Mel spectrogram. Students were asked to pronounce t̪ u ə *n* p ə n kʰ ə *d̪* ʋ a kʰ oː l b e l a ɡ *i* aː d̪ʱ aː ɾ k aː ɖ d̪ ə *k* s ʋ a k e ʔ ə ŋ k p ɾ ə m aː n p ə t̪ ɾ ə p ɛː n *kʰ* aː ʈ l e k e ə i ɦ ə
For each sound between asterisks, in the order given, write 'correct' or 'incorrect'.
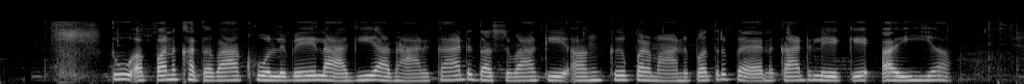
incorrect: none, incorrect: t̪, correct, incorrect: none, incorrect: k

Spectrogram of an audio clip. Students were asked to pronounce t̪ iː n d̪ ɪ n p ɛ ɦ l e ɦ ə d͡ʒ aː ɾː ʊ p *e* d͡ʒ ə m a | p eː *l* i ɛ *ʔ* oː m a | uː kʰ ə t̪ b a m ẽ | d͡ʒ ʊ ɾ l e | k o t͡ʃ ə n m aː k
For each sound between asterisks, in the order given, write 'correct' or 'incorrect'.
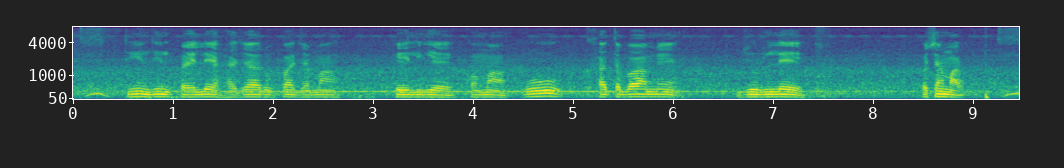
incorrect: a, correct, incorrect: k

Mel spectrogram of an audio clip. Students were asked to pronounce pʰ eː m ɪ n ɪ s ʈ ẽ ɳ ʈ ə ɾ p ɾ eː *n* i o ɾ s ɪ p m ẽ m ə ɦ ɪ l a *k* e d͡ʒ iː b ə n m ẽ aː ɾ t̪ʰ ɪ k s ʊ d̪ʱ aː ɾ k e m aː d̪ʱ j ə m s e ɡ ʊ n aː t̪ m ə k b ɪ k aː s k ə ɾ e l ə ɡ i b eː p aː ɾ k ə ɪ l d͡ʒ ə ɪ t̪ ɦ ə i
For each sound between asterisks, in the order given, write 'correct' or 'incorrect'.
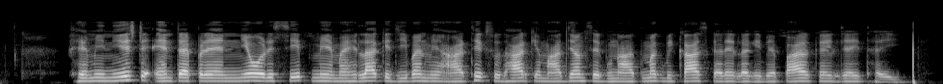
correct, correct

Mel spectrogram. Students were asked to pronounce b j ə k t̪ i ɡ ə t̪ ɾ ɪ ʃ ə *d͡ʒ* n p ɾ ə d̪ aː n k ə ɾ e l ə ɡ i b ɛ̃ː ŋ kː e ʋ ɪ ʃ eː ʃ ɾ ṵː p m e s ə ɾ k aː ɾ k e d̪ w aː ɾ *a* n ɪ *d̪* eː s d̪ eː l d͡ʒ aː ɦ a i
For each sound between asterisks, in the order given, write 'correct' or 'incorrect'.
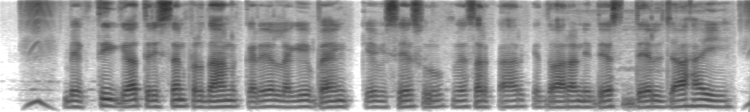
incorrect: none, correct, correct

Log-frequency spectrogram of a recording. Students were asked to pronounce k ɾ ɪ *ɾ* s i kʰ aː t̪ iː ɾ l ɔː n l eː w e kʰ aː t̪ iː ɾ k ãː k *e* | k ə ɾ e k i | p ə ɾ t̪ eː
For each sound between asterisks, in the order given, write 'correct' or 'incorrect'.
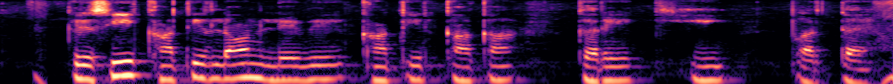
incorrect: none, incorrect: a

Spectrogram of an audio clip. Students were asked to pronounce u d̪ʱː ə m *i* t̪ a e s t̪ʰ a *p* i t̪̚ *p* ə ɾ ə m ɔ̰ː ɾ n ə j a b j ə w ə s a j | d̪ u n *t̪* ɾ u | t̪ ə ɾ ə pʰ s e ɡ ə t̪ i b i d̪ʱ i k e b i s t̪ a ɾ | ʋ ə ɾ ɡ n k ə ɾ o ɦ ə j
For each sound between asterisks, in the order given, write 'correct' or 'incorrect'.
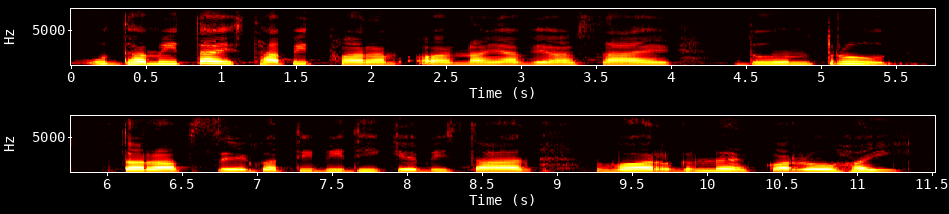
correct, correct, incorrect: pʰ, correct

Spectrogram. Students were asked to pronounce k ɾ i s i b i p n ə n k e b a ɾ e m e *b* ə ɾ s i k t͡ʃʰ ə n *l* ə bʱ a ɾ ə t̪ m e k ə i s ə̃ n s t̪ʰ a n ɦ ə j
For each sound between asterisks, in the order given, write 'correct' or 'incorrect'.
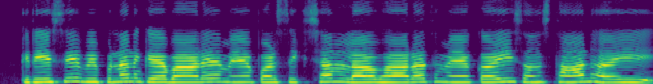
incorrect: p, correct

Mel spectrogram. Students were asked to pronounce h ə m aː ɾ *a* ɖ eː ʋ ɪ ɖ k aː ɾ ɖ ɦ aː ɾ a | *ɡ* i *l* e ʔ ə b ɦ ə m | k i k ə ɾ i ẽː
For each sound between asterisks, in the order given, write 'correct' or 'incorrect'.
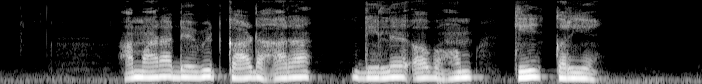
correct, correct, correct

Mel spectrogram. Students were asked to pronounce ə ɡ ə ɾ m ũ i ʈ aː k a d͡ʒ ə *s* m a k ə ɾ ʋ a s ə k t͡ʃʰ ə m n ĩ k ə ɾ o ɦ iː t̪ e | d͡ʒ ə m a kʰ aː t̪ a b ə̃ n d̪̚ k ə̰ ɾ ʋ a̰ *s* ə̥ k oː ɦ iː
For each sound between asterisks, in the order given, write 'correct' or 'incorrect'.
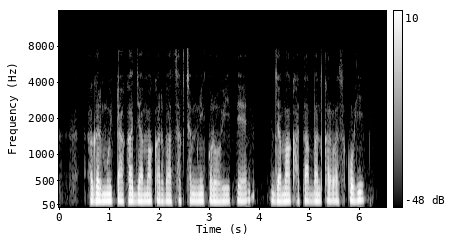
incorrect: none, correct

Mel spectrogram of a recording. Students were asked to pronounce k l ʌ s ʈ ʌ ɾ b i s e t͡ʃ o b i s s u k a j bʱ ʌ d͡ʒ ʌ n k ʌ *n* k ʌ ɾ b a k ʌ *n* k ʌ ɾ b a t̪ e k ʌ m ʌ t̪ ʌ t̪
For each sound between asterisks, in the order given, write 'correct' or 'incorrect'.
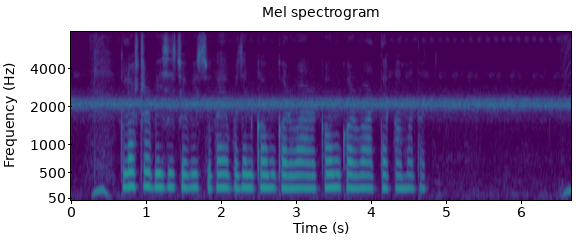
incorrect: m, incorrect: m

